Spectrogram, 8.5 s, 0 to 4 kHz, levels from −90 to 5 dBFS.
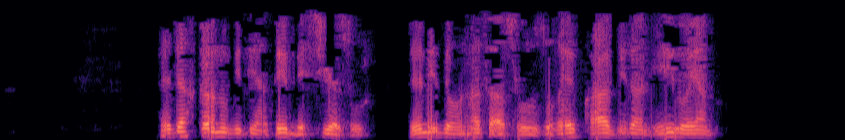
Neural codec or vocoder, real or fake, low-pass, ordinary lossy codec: vocoder, 22.05 kHz, 80 mel bands, WaveNeXt; fake; 3.6 kHz; MP3, 16 kbps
